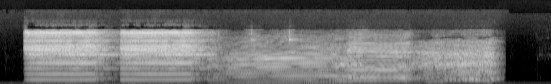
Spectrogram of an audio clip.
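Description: A cow lets out a loud, drawn-out moo lasting several seconds, its pitch wavering and sliding downward near the end, alone with no voices.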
